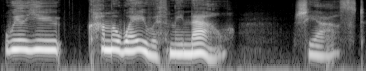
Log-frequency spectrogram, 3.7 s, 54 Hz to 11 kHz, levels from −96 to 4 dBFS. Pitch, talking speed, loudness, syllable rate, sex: 220 Hz, 145 wpm, -15 LUFS, 4.1 syllables/s, female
